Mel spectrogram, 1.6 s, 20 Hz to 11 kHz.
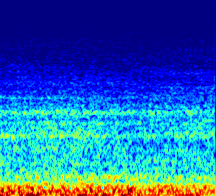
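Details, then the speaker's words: Mazda 3 after fuel tank, fuel pump, retainer ring and pump gasket replacement: smooth low rumble while driving with no stumble, knock or whine; gas gauge reading, no check engine lights, no leaks. "all right so now you can see the fuels all right so driving fine got the gas gauge up no check engine lights"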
